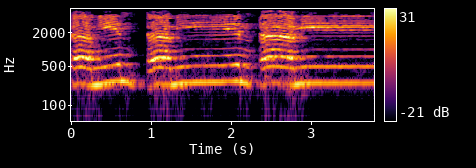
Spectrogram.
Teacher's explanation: المد يجي في آخر الكلمة على أنه عارض السكون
